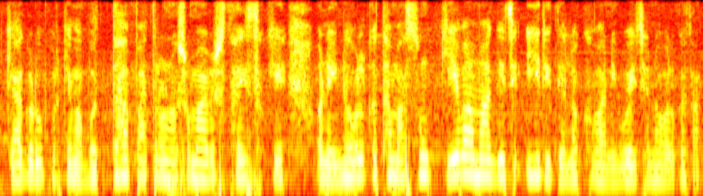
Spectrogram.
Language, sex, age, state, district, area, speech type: Gujarati, female, 18-30, Gujarat, Rajkot, rural, spontaneous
